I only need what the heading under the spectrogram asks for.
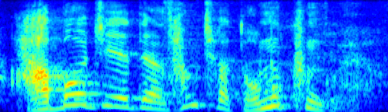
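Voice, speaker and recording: A male pastor giving a sermon, telling humorous stories with sudden loud bursts. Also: sits high, very animated, fast.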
